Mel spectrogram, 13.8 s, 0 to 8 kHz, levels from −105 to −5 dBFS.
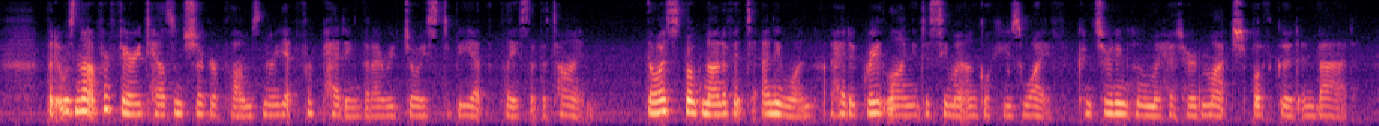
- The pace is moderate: No, fast, 230 wpm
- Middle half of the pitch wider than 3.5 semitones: No, average, 3.2 semitones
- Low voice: No, medium, 185 Hz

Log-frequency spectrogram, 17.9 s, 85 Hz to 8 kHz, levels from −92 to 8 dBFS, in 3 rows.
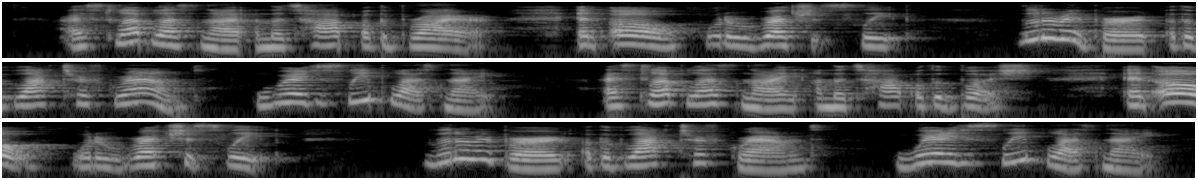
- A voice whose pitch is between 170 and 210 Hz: No, high, 245 Hz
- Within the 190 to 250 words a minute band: Yes, average, 200 wpm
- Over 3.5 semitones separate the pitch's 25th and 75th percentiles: Yes, wide, 5.5 semitones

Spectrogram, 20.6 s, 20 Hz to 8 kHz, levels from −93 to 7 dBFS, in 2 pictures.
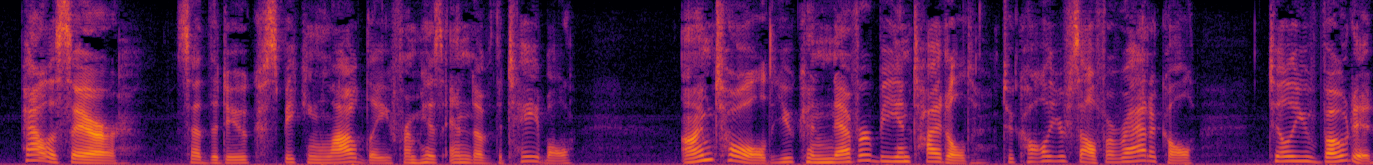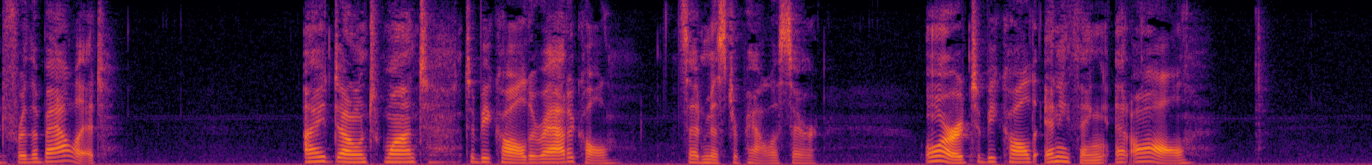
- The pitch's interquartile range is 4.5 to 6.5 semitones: Yes, wide, 5.5 semitones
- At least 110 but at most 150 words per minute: Yes, average, 140 wpm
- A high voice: No, medium, 175 Hz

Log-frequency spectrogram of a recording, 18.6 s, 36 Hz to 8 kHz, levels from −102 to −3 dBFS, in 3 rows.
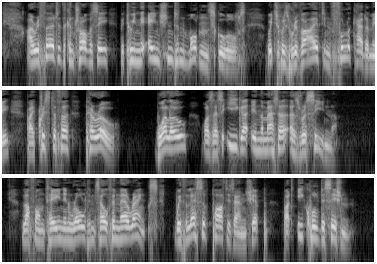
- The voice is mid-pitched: Yes, medium, 175 Hz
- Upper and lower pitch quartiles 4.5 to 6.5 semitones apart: Yes, average, 5.3 semitones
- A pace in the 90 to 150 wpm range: Yes, average, 140 wpm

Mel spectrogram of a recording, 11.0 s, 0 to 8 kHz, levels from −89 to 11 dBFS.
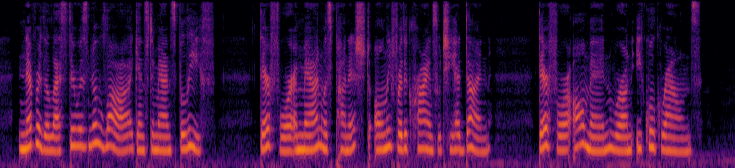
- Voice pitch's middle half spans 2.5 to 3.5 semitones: Yes, average, 3.0 semitones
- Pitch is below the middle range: No, high, 225 Hz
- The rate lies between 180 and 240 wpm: No, average, 160 wpm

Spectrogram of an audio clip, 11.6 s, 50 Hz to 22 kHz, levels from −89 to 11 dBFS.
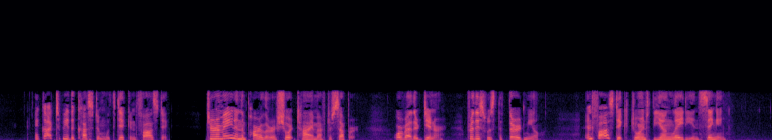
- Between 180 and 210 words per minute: Yes, average, 190 wpm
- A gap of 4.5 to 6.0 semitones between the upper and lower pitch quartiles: Yes, wide, 5.4 semitones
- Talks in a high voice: Yes, very high, 250 Hz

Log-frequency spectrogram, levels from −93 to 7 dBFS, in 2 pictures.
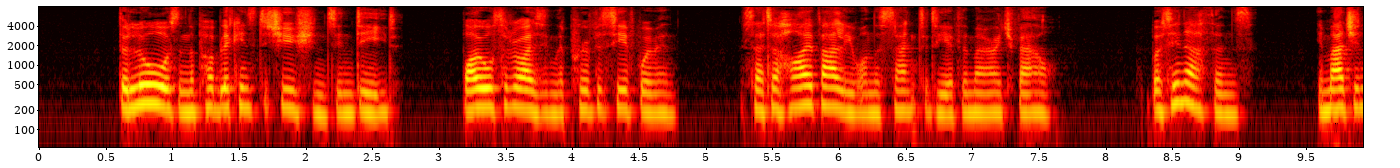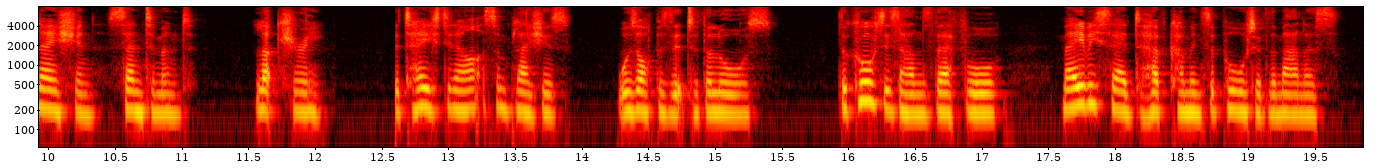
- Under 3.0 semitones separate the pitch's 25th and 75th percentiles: Yes, narrow, 2.5 semitones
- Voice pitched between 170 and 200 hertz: Yes, high, 190 Hz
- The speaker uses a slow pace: No, average, 165 wpm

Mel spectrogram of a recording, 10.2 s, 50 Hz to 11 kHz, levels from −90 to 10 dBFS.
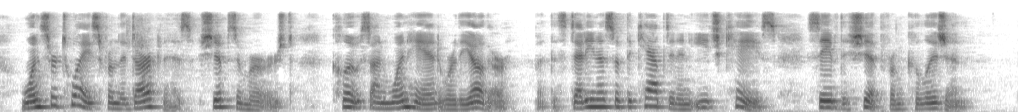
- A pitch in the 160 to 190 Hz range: Yes, medium, 185 Hz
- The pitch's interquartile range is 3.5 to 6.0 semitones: Yes, average, 5.1 semitones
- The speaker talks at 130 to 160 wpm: No, average, 170 wpm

